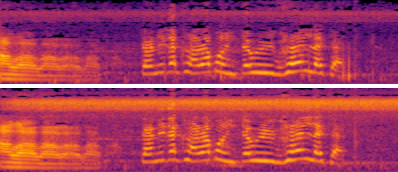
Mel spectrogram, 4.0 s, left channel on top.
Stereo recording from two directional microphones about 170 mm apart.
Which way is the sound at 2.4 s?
Centre (ahead or behind).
